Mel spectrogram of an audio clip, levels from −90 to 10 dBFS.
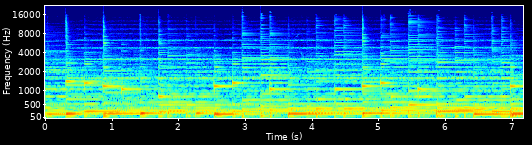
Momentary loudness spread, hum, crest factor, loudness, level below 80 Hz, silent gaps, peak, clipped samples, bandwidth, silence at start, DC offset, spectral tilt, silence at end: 5 LU; none; 16 dB; -17 LUFS; -42 dBFS; none; 0 dBFS; under 0.1%; 13.5 kHz; 0 s; under 0.1%; -7.5 dB/octave; 0 s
